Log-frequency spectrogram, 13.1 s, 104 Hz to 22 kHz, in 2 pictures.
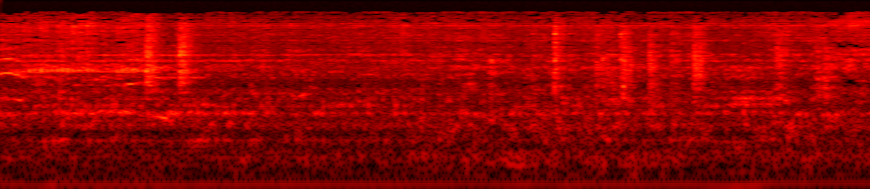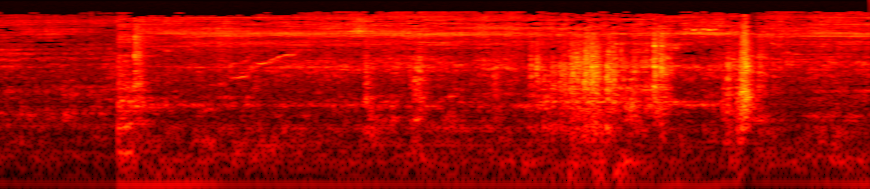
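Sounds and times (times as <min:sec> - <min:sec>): diesel engine under load: 0:00.0 - 0:13.0.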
